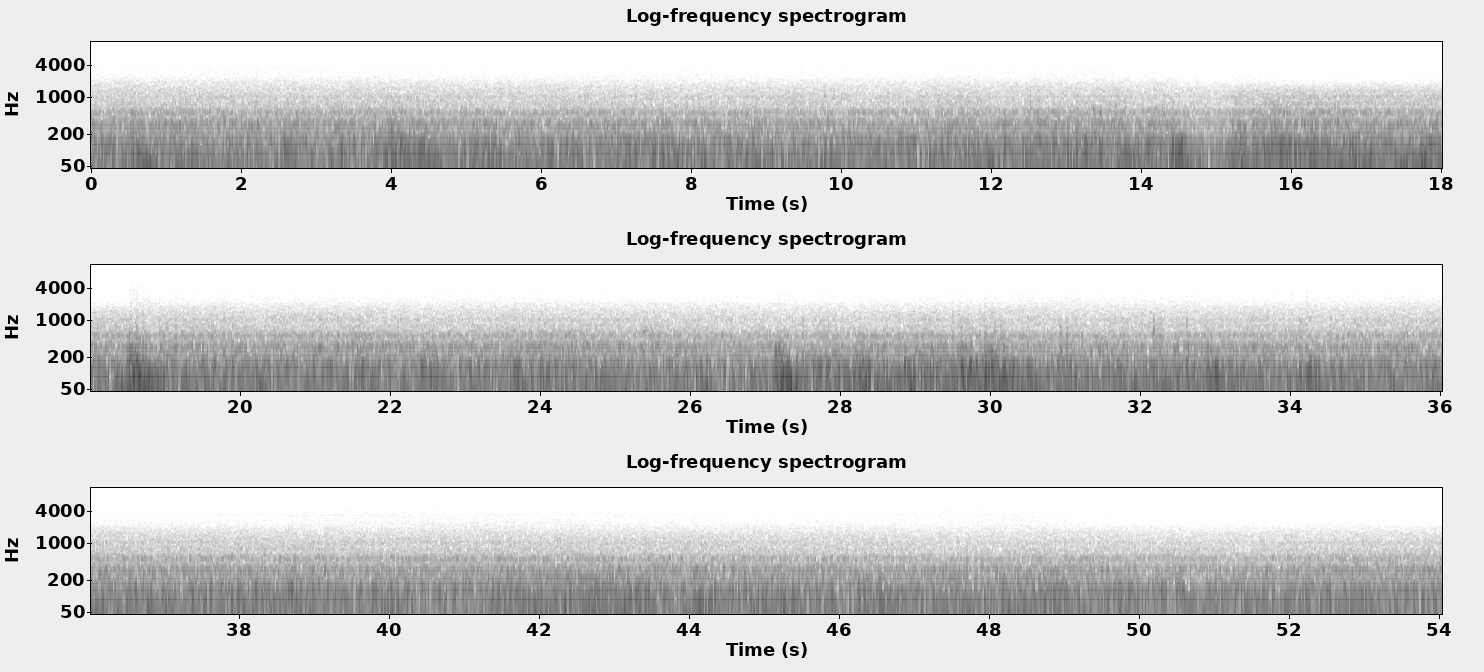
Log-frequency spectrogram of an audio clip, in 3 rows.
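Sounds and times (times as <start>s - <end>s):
car road rumble: 0.0s - 54.0s
brief thump: 18.5s - 19.0s.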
